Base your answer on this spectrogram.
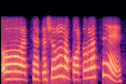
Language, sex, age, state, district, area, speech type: Bengali, female, 30-45, West Bengal, Alipurduar, rural, conversation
